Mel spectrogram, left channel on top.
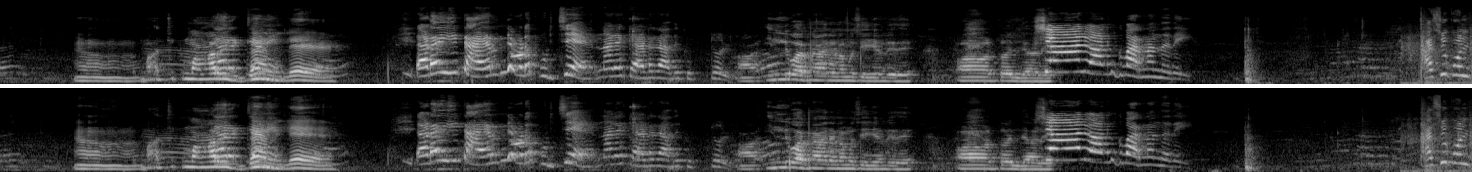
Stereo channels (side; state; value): both; normal; correlation 0.12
